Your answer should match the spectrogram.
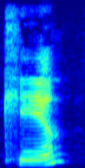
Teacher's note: es una frontal bastante abierta pero no tan abierta como la nuestra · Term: a frontal inglesa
